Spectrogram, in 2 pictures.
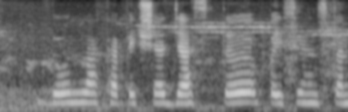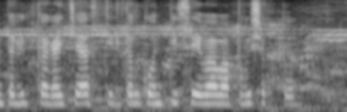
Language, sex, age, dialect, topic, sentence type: Marathi, female, 18-24, Standard Marathi, banking, question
